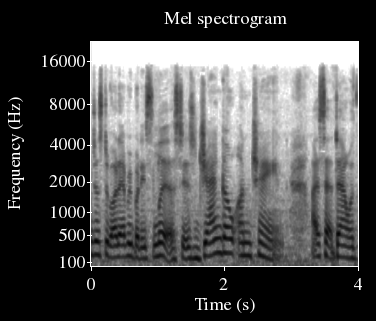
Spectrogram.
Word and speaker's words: Django: And yet, here they are, facing off in one of the most daring movies of the year, Django Unchained. What's your name? Django. The D is silent.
